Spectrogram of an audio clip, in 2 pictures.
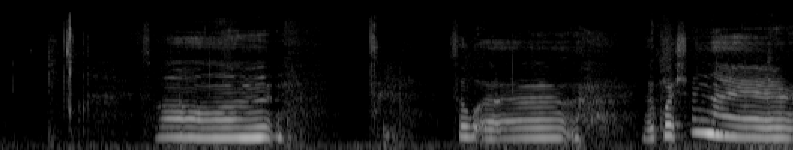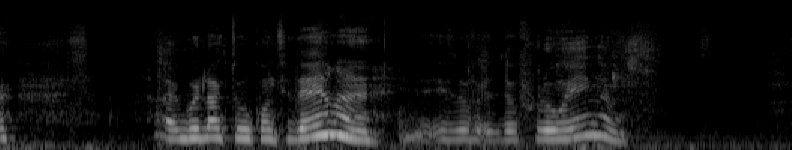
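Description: A woman speaks calmly, as if lecturing.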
